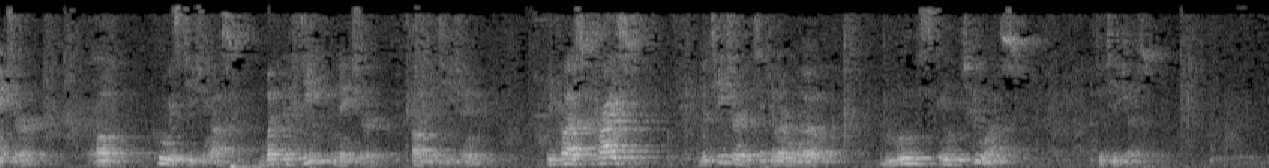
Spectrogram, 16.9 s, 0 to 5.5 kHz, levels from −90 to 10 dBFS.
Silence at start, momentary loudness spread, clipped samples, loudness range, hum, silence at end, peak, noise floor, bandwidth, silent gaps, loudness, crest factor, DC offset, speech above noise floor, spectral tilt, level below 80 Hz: 0 s; 22 LU; under 0.1%; 7 LU; none; 0.15 s; -6 dBFS; -49 dBFS; 5.4 kHz; none; -27 LUFS; 20 dB; under 0.1%; 23 dB; -7 dB/octave; -46 dBFS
